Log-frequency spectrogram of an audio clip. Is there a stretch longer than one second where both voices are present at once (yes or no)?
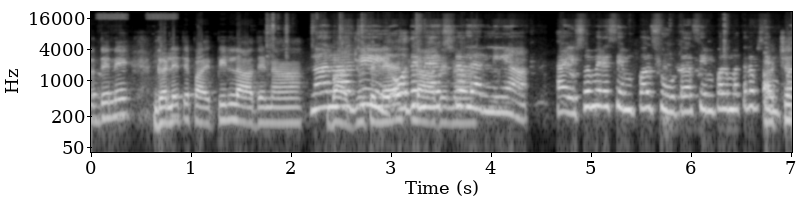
yes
